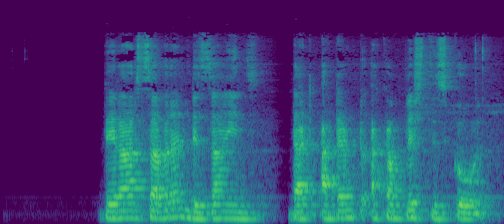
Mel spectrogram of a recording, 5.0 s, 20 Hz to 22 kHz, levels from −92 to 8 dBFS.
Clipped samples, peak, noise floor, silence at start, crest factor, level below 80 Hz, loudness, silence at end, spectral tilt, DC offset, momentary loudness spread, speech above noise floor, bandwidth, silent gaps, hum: under 0.1%; -4 dBFS; -82 dBFS; 1.05 s; 16 dB; -56 dBFS; -20 LUFS; 0.05 s; -5 dB/octave; under 0.1%; 7 LU; 63 dB; 12 kHz; none; none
